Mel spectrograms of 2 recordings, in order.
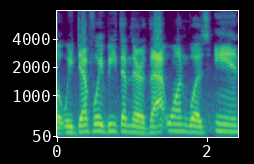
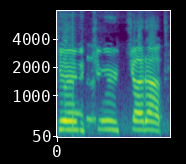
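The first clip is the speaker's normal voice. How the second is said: higher, louder scoffing retort; mock dismissive jeer; 6 semitones higher, 5 dB louder than usual. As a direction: jeer like a rival fan brushing you off. Cowboys fans dismissing his prediction.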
